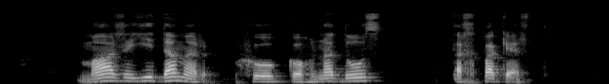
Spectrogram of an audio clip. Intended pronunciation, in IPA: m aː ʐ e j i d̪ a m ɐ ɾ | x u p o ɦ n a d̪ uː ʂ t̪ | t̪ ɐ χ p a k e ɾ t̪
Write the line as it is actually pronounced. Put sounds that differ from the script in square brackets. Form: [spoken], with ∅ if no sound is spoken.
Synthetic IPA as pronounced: m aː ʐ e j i d̪ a m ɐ ɾ | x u [k] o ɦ n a d̪ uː [s] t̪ | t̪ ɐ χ p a k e ɾ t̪

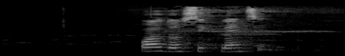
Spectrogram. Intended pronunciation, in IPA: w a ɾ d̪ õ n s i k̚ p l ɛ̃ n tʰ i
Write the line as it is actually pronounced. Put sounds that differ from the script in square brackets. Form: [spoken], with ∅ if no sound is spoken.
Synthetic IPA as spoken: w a [l] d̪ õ n s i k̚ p l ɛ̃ n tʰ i

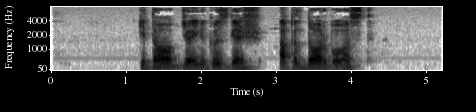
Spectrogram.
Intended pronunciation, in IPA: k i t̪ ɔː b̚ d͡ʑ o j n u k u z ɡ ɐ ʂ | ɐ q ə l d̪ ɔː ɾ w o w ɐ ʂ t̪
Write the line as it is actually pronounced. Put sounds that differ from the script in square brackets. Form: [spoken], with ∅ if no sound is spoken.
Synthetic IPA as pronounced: k i t̪ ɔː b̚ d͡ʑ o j n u k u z ɡ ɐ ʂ | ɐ q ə l d̪ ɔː ɾ [b] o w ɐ [s] t̪

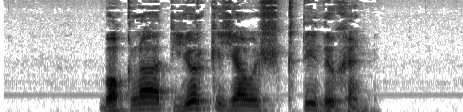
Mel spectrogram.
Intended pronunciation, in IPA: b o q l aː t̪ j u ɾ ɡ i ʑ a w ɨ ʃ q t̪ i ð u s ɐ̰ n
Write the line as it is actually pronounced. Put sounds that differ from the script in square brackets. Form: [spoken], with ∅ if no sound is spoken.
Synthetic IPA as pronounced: b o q l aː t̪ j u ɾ [k] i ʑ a w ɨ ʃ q t̪ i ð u [x] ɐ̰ n

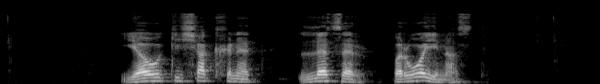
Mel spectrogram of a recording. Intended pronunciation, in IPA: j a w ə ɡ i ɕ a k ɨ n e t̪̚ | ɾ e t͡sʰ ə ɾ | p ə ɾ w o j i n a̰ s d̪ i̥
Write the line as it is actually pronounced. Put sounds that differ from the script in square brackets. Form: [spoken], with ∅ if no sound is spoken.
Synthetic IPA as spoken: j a w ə [k] i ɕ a k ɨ n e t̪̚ | [l] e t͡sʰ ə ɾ | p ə ɾ w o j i n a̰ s [t̪] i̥

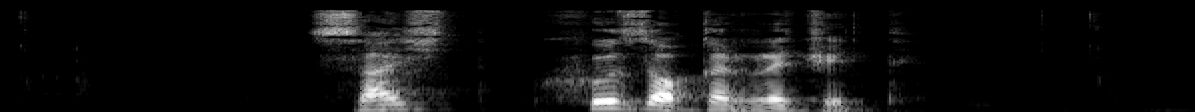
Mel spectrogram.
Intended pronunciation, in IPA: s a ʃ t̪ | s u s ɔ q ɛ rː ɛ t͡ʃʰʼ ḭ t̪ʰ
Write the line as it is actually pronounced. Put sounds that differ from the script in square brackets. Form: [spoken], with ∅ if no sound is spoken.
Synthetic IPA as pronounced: s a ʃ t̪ | [x] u [z] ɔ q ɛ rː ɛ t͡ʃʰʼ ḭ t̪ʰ

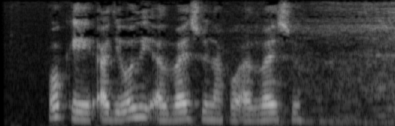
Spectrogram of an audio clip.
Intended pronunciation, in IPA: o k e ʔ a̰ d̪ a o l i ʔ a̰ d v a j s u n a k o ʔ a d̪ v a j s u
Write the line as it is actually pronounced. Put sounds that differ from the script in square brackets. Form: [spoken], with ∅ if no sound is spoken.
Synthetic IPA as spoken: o k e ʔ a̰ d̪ [i] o l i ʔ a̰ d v a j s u n a k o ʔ a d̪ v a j s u

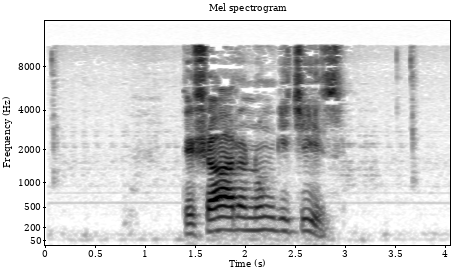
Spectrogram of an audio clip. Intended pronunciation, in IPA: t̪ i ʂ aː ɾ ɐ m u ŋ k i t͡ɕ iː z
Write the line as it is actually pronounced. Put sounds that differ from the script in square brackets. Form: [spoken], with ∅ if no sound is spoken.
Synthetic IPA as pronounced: t̪ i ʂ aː ɾ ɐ [n] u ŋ [ɡ] i t͡ɕ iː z

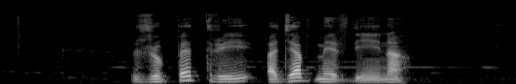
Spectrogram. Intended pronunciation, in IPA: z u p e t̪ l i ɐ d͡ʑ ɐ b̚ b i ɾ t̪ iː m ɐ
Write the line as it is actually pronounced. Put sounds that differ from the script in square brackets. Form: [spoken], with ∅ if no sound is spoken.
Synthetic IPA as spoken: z u p e t̪ [ɾ] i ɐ d͡ʑ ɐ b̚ [m] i ɾ [d̪] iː [n] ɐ

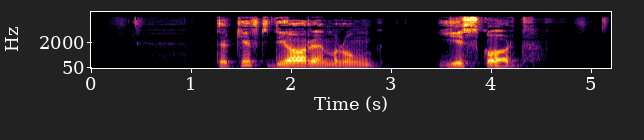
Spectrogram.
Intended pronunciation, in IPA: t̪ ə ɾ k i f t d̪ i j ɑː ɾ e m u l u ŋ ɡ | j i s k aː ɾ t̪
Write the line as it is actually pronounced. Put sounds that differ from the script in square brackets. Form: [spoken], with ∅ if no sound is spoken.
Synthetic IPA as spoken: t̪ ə ɾ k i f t d̪ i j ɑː ɾ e m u l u ŋ ɡ | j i s k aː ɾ [d̪]

